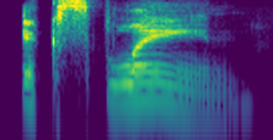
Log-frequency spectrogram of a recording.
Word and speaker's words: explain: Often with the verbs, stress is on the second. That's why we say hm explain.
